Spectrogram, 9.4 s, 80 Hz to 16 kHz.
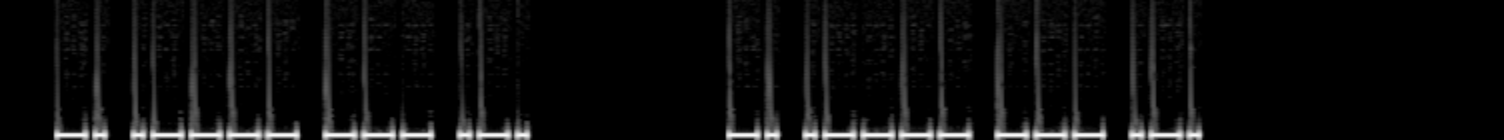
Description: Morse code, heard as a keyed tone, about 20 wpm, 700 Hz. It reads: N1OR N1OR
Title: USA Call Signs - 4 Characters - Repeated 2x - 20wpm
